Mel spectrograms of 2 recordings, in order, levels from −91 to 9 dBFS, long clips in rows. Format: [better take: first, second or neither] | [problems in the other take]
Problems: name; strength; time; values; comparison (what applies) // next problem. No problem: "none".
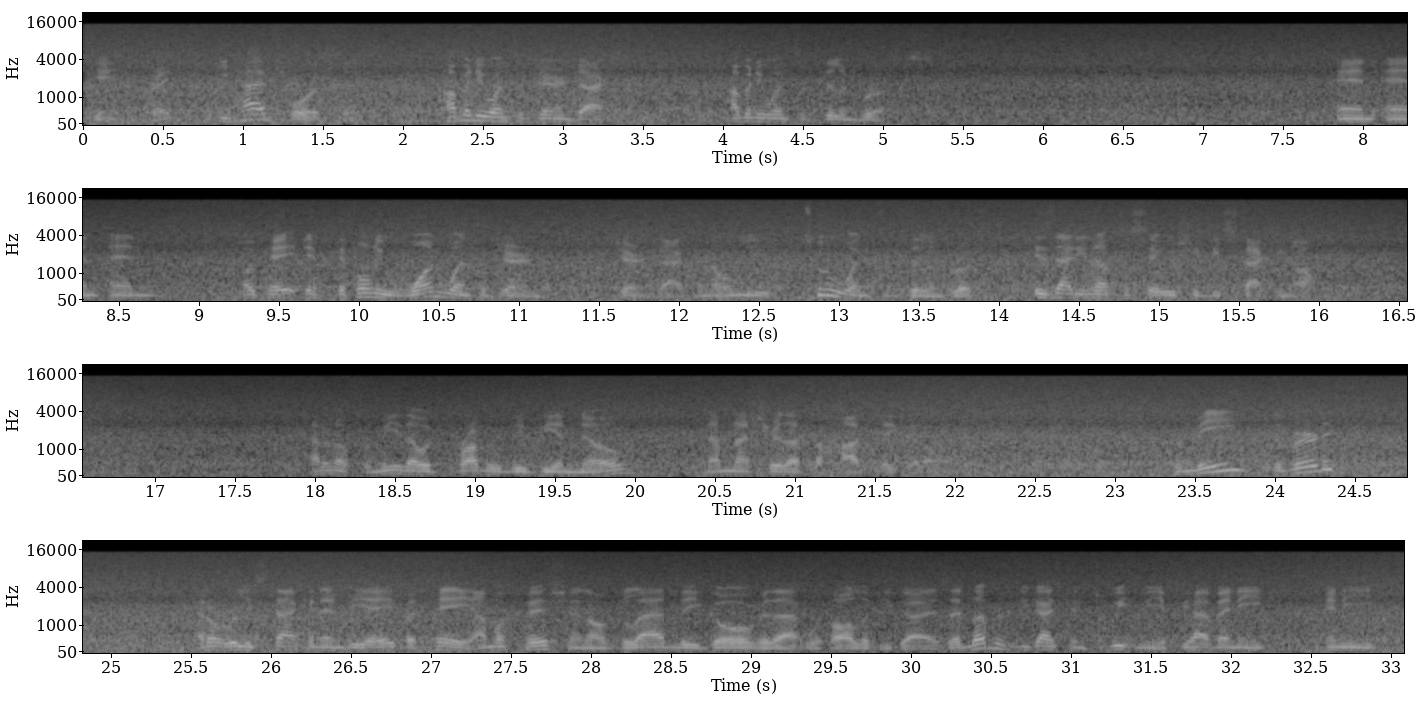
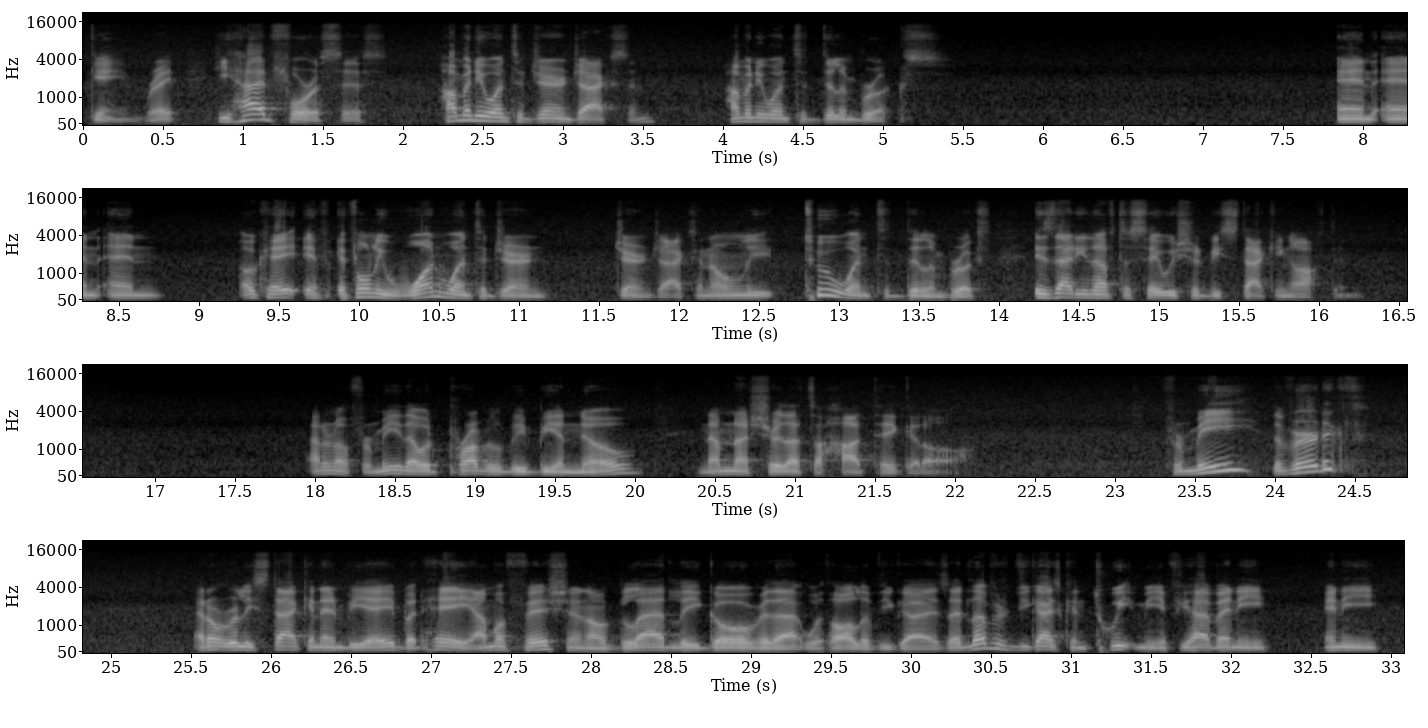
second | hiss; loud; throughout; 3 dB below the speech; faint in the second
